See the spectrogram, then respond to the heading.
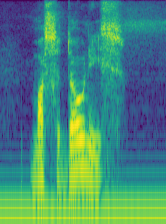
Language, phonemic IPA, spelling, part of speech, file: Dutch, /mɑsəˈdoːnis/, Macedonisch, adjective / proper noun, Nl-Macedonisch.ogg
- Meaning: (adjective) Macedonian; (proper noun) Macedonian language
